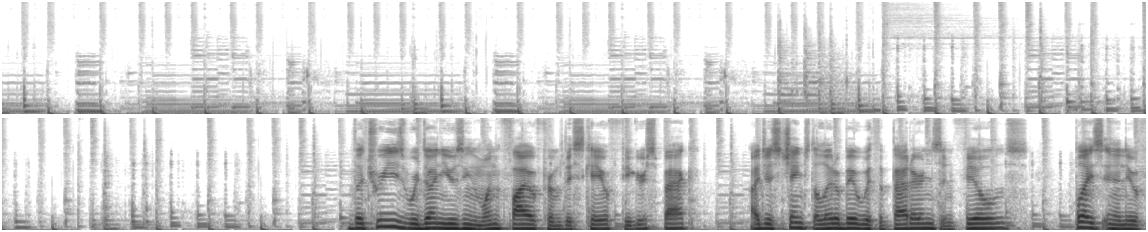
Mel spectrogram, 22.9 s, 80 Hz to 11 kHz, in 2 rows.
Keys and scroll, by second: 0.0-3.5 typing, 1.5 ctrl+d, 2.5 ctrl+d, 3.4 ctrl+d, 4.4 ctrl+d, 4.9 typing, 5.8 ctrl+d, 8.0-8.4 typing, 8.9 ctrl+d, 13.7 alt+Tab, 15.2 b, 16.3 ctrl+z, 17.6 ctrl+alt+z, 17.9 ctrl+alt+z, 18.5 ctrl+z, 20.9 1, 21.3 ctrl+z.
